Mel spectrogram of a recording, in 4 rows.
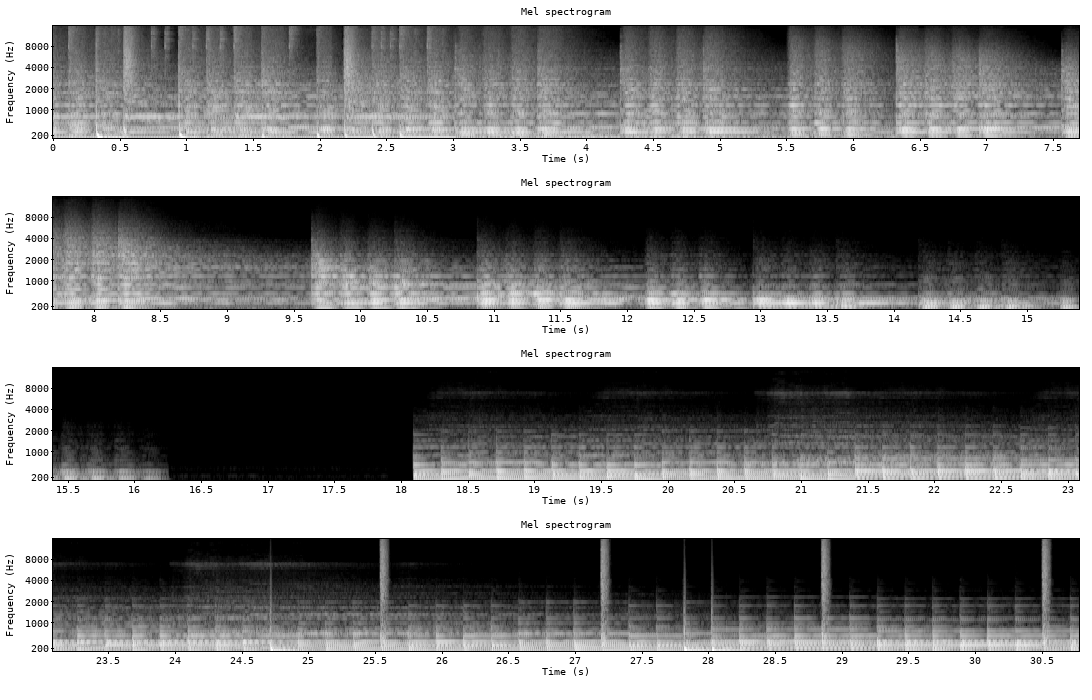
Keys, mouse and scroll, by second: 0.7 ctrl+z, 2.4 ctrl+z, 5.8 ctrl+z, 7.7 ctrl+z, 9.5 ctrl+z, 11.0 ctrl+z, 15.1 ctrl+z, 16.3 ctrl+z, 17.9 ctrl+z, 25.0 ctrl+z, 27.4 ctrl+z, 30.5 ctrl+z.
